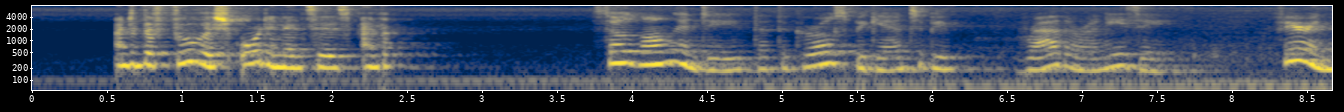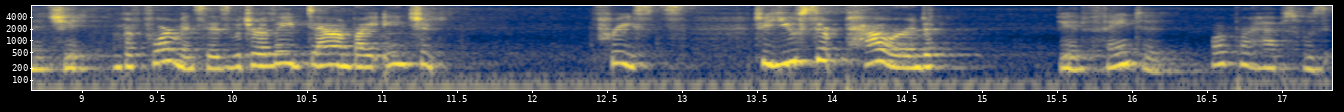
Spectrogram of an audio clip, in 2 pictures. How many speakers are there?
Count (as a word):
two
